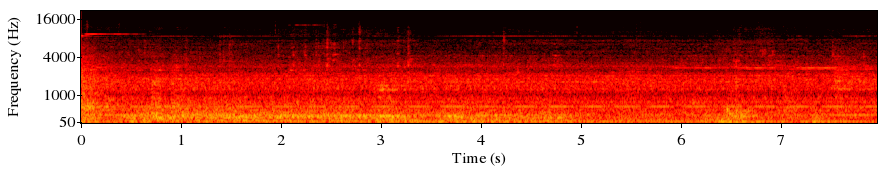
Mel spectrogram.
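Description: Steady low rumble of a vehicle engine or heavy machinery, slowly easing off.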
